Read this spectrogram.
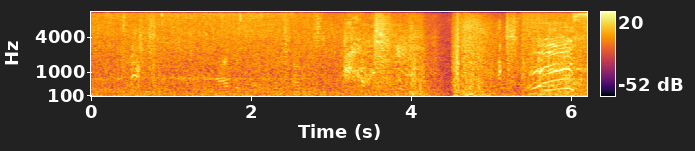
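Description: A fire spell roars and crackles.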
